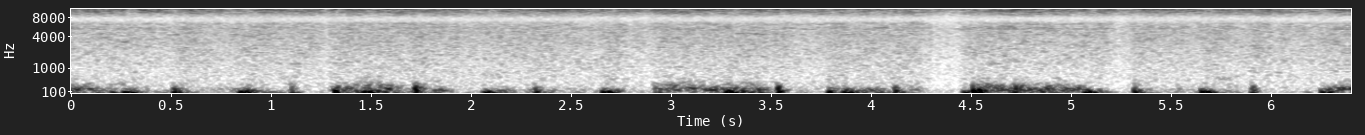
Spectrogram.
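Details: Heart racing with heavy breathing after doing jumping jacks: quick, muffled low thumps, roughly 100 a minute, with hiss and breathing noise; fast heartbeat after exercise.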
